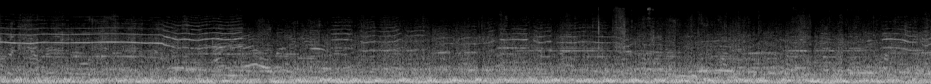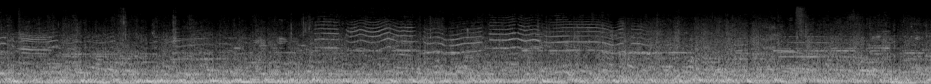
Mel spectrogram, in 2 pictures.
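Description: Live moseñada parade music, played continuously: a dense low drumbeat under wavering melodic lines from wind instruments, with crowd voices mixed in.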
